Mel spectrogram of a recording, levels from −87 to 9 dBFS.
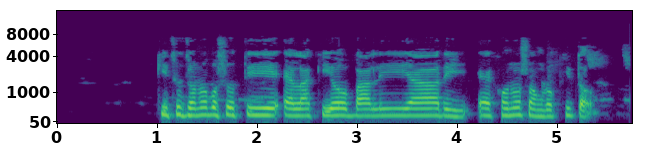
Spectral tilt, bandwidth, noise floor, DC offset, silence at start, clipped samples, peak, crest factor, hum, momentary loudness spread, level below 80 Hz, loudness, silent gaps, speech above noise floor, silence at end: -7.5 dB/octave; 7.4 kHz; -71 dBFS; under 0.1%; 1 s; under 0.1%; -2 dBFS; 14 dB; none; 6 LU; -58 dBFS; -15 LUFS; none; 57 dB; 0 s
